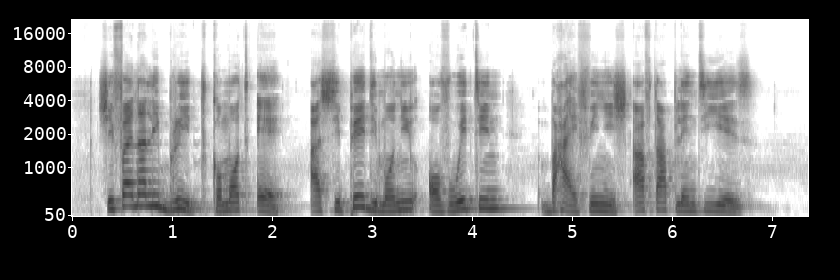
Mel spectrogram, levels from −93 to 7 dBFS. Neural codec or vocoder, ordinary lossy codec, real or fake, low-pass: none; none; real; none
